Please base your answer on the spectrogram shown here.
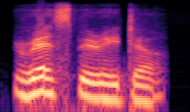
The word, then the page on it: respirator: Indian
